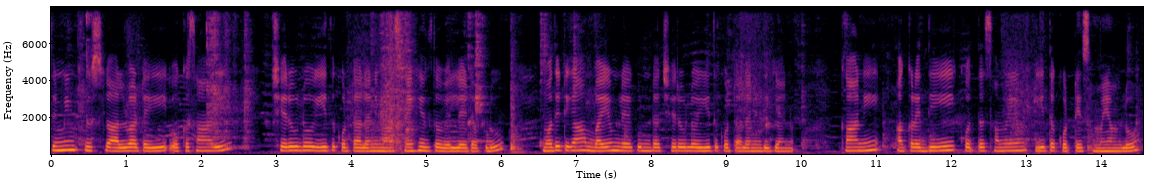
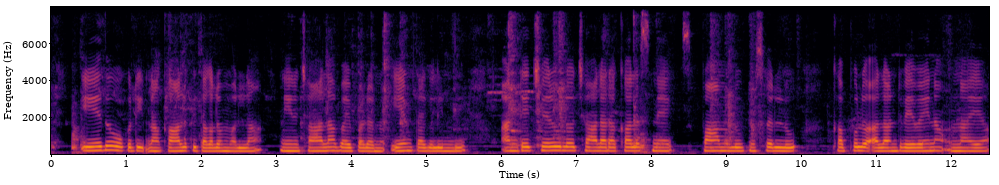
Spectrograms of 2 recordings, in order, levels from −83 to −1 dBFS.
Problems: constant background noise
